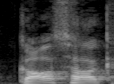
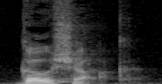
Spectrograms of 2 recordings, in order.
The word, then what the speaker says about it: Goshawk: from the company goshawk gosshawk outdoors out of australia now i'm not sure if that video got more attention because of the actual product or the fact that i mispronounced goss hawk as goshawk regardless many people checked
